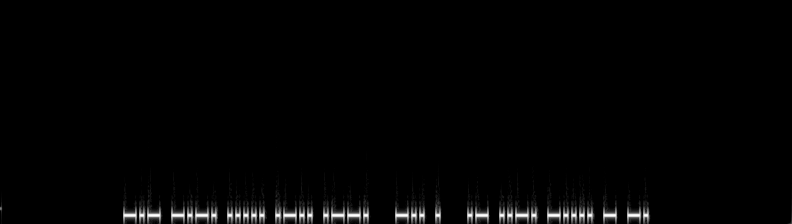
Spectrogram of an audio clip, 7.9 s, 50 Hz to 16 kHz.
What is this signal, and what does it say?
Morse code, heard as a keyed tone, about 32 wpm, 700 Hz. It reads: KC5LP DE AF6TN
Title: USA Callsign DE Callsign - 5 Characters - 30wpm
